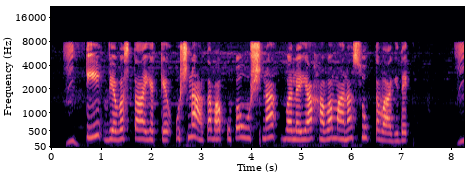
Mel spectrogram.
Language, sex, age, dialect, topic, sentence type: Kannada, female, 18-24, Mysore Kannada, agriculture, statement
